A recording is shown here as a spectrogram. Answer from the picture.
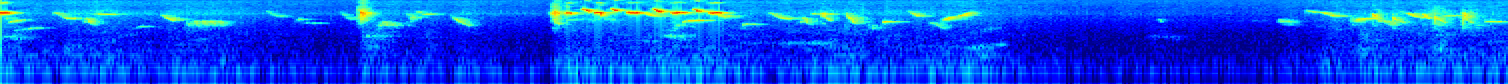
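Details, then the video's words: Orange-headed thrush song in loud bursts of quick, high chirps and sweeping whistled notes, the densest stretch just after three seconds, fading to near silence before a final short burst. "Burung Kamade"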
